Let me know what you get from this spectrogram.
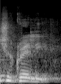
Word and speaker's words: Shkreli: Y Martin Shkreli, me parece que se pronuncia así.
